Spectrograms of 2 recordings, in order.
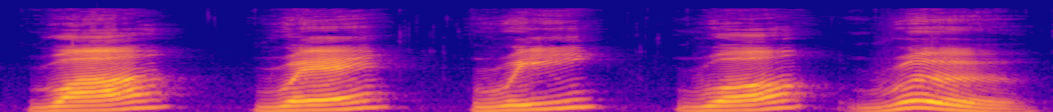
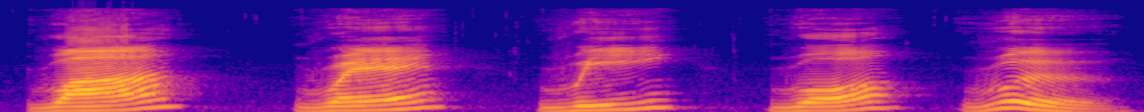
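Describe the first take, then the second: The two takes are said the same way.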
